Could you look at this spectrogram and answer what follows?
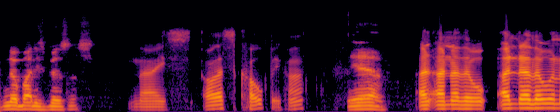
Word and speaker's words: Copic: you like you just you're gonna pronounce it as is and then Copic you're like I'm gonna add something to cop I'm gonna make it coping I just go by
